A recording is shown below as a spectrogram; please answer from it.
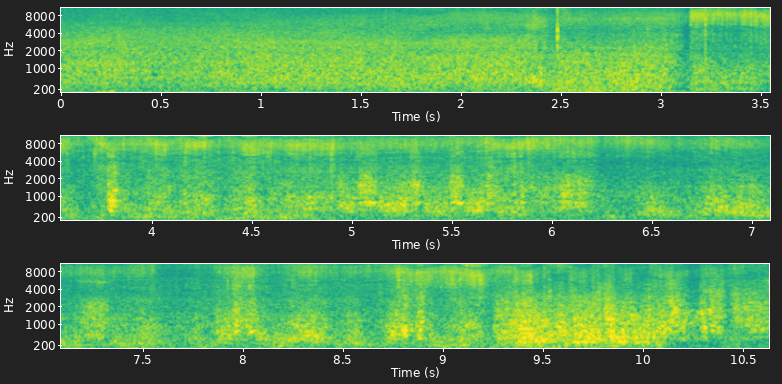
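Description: Garden hose spray nozzle rinsing water over a car's paint: a steady hiss of spray and splashing on the body panels, growing louder and more uneven from about three seconds in as the stream moves across the car.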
